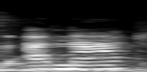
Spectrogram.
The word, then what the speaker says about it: Anok: is named after this supermodel um anak i believe is a knock yeah y-a-i is how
